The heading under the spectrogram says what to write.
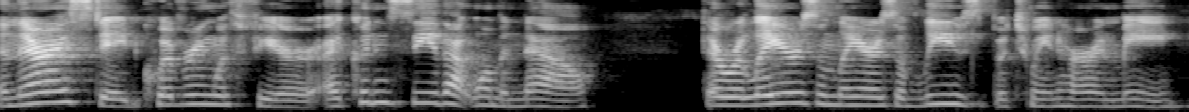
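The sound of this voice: An unforced reading voice over a quiet background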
